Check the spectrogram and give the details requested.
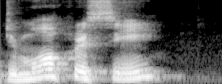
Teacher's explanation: you would realize that the stress falls on the MO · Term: stress syllable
